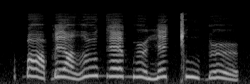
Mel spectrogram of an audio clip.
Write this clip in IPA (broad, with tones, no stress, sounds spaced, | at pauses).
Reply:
ɓ ɑ˥˩ ɓ ɛ˥˩ ðˤ u˥ ɡ æ˥ b ə˞˥˩ n ɛ˥ ǀ u˥˩ ɠ ə˞˥˩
